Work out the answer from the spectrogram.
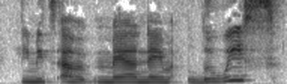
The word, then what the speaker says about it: Luis: He's from Spain. It is pronounced Luis.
